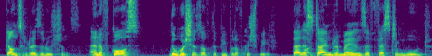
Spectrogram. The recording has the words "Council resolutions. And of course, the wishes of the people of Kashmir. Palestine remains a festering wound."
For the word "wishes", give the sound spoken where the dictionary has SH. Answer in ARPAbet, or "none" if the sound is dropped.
SH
